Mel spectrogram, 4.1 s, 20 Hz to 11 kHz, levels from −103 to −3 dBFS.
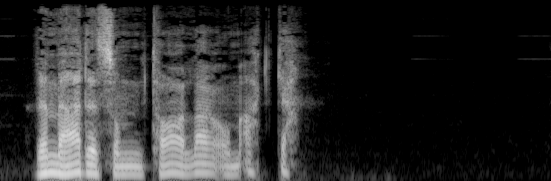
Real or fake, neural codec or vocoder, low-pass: real; none; 9.9 kHz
